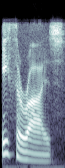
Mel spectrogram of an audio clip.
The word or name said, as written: etherize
